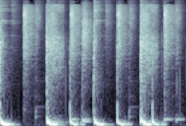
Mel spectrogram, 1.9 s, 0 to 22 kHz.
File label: Housebeats 128BPM; Vengeance Samples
